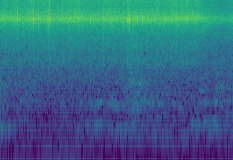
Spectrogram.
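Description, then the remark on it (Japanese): Steady sizzling of thinly sliced lamb on vegetables cooking as Genghis Khan (jingisukan) barbecue on a hot grill at Hitsujigaoka Observation Hill, a continuous crackly hiss with small pops, running unbroken with no talking. “急遽まあ次の目的地である羊ヶ丘展望台に来て今やきやきしてます聞こえますでしょうか”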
